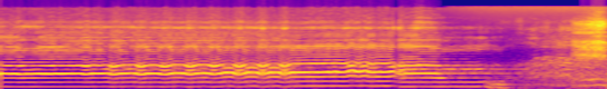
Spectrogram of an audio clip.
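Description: A man's voice holding one long melodic note in chanted Quranic recitation, the drawn-out close of a verse, with a wavering ornament in the middle before it dies away about five seconds in.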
